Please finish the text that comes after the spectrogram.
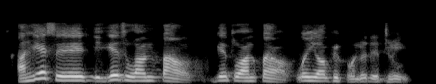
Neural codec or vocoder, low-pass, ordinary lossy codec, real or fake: codec, 16 kHz, 1 kbps, FreqCodec, larger model; 7.2 kHz; none; fake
